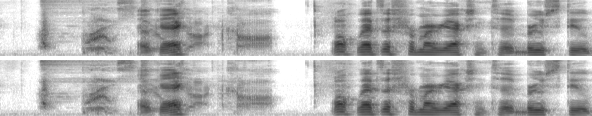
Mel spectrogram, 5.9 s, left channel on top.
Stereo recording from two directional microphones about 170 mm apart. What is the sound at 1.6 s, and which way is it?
Speech, 10° left (ahead or behind).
